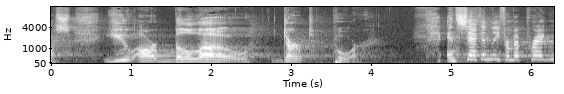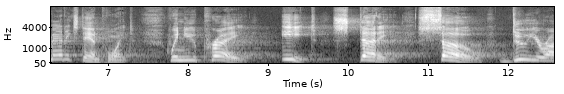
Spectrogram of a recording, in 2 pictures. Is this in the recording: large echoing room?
yes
